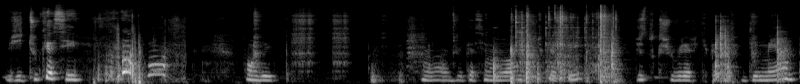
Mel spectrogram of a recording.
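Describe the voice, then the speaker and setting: A young woman chatting casually in a vlog, rushed and flustered, self-mocking, often dropping to a whisper. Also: mid-range voice, little pitch movement, very noisy. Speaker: vlogger.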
